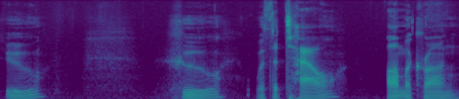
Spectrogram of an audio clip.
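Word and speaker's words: οὐ: go and means i smooth breathing plus diphthong that is pronounced oo is in hoot smooth breathing has no pronunciation value so this word is pronounced oo and means no next we have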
